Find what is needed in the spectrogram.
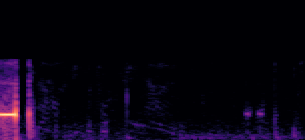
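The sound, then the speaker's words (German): A Vodafone mailbox voicemail gives a single short, steady beep tone, followed by a faint click and then near silence. “Bitte sprechen Sie Ihre Nachricht nach dem Tonsignal.”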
